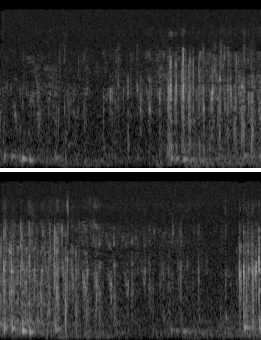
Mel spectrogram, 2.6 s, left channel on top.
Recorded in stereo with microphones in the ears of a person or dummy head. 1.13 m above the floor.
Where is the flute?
No flute in this recording.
